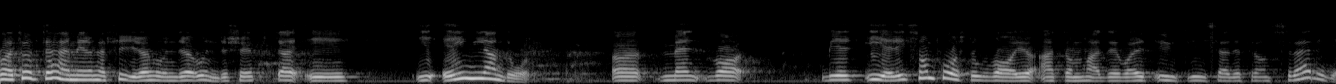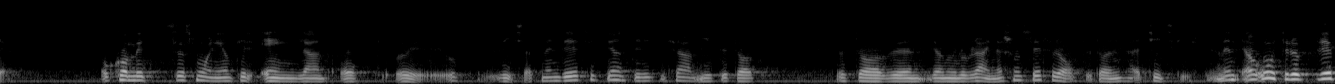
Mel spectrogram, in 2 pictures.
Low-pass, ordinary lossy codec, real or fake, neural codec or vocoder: 7.2 kHz; MP3, 48 kbps; fake; codec, 16 kHz, 8 kbps, FunCodec, trained on Chinese and English, 25 frames a second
